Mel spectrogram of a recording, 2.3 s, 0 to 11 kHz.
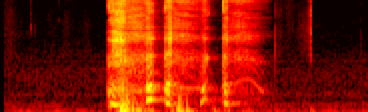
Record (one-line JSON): {"three_cough_length": "2.3 s", "three_cough_amplitude": 14659, "three_cough_signal_mean_std_ratio": 0.38, "survey_phase": "beta (2021-08-13 to 2022-03-07)", "age": "18-44", "gender": "Female", "wearing_mask": "No", "symptom_cough_any": true, "symptom_fatigue": true, "symptom_change_to_sense_of_smell_or_taste": true, "symptom_loss_of_taste": true, "symptom_onset": "4 days", "smoker_status": "Never smoked", "respiratory_condition_asthma": false, "respiratory_condition_other": false, "recruitment_source": "Test and Trace", "submission_delay": "3 days", "covid_test_result": "Positive", "covid_test_method": "RT-qPCR"}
